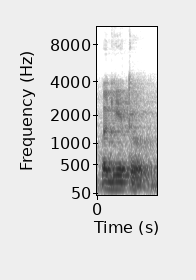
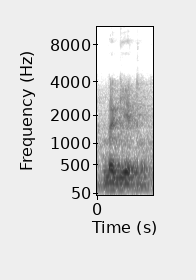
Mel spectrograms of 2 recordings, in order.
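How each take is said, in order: No difference in how they are said.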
